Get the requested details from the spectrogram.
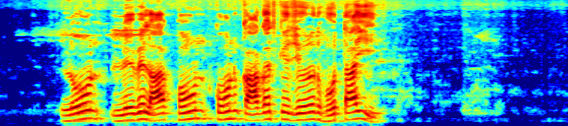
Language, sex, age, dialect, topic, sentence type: Magahi, male, 18-24, Western, banking, question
